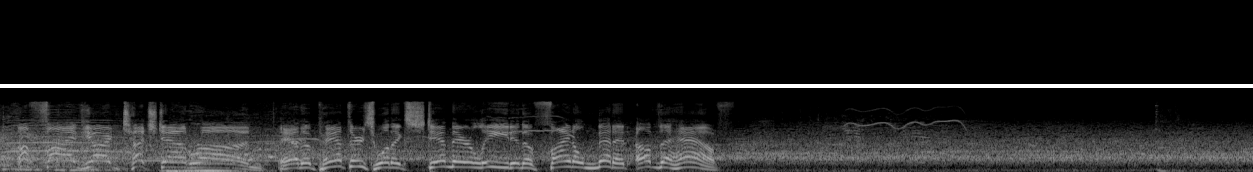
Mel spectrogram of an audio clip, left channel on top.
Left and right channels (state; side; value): silent; left; 56 dB below the other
